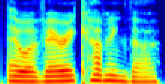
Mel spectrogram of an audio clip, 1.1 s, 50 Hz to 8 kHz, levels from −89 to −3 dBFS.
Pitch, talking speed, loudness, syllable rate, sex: 175 Hz, 270 wpm, -15 LUFS, 8.2 syllables/s, female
